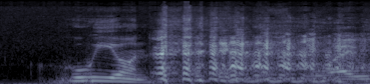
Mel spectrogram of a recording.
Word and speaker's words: Huion: Huion. Yes, that's whatever. That's how you pronounce it.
